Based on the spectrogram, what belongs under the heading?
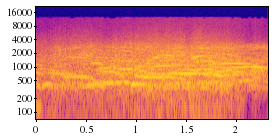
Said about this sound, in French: Les cris que vous entendez sont l'accueil réservé à M. Defer peu avant 20h aux alentours de la synagogue. Le ministre est arrivé à pied, conspué et même bousculé par plusieurs centaines de personnes, apparemment des jeunes juifs du quartier.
